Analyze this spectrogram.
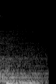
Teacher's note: अन नून मुशद्दद है, गुन्ना करेंगे, नोज में साउंड लेके जाएंगे।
